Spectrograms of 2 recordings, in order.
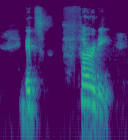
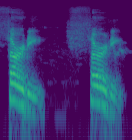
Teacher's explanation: That's the vocalized TH. And then there's a non-vocalized TH, which is just sort of a breath, which is the TH in 30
